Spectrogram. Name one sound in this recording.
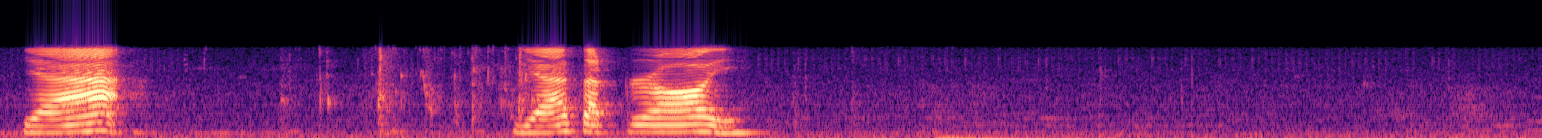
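Water splashes softly in a small bucket.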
